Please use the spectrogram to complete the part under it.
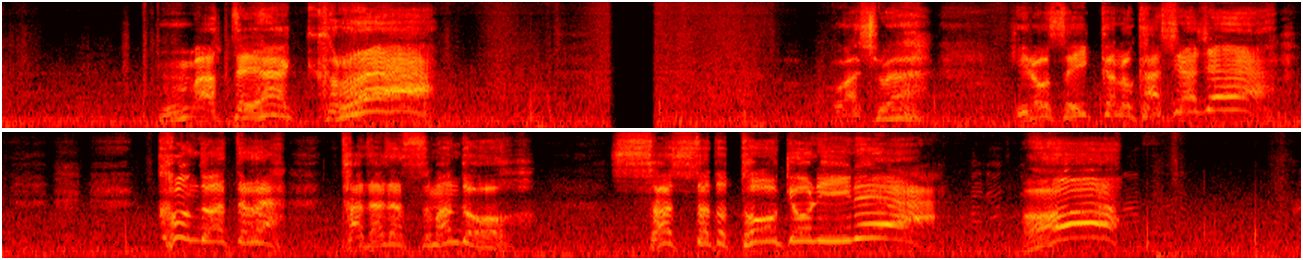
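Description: A young man shouts angrily and threateningly, close by.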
